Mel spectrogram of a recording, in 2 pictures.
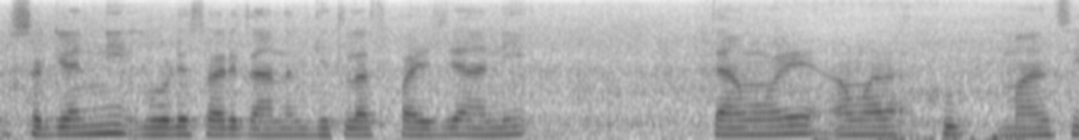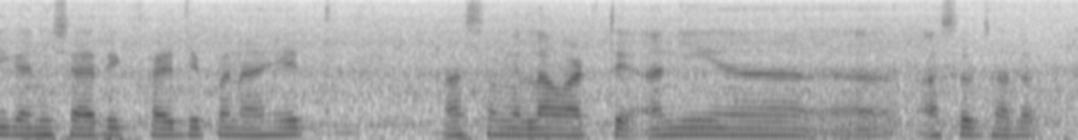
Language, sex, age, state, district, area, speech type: Marathi, male, 18-30, Maharashtra, Nanded, urban, spontaneous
